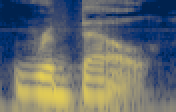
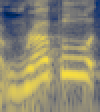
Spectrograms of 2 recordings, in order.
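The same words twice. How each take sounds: First: Rebel as re-BEL, slow, stress on the second syllable; verb rebel. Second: Rebel as REB-el, stress on the first syllable; noun rebel. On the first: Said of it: "the word is used as a verb, it becomes". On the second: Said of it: "rebel is a noun". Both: Shown as a demonstration.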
